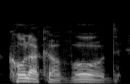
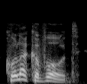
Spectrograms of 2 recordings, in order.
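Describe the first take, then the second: First: It is said in a mocking, sarcastic tone. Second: It is said in a sincere, positive tone. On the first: Mockery, not real praise. "is very sarcastic" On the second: Genuine praise for the person. "is positive"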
